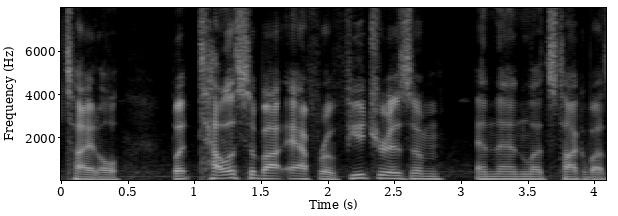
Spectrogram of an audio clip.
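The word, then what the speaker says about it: Afrofuturism: Afroofuturism.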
